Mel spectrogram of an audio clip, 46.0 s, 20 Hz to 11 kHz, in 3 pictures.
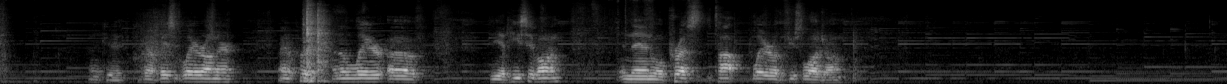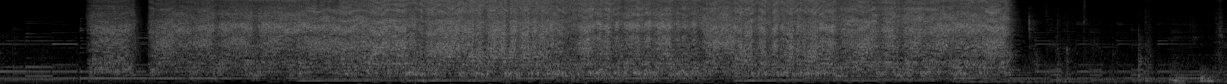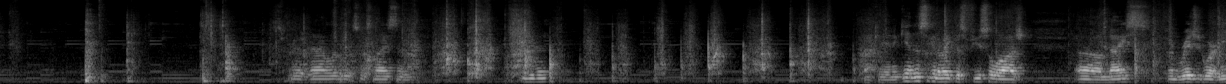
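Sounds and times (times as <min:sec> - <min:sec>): aerosol can spraying: 0:16.4 - 0:28.1.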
